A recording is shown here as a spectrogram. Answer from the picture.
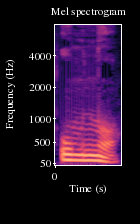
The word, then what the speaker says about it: умно: Кроме того, орфоэпические словари русского языка все в один голос говорят, что вариант «умно» вместо «умно» не рекомендуется, он недопустим. Норма только «умно».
